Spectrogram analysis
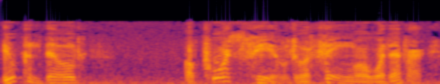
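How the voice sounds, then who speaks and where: Animated financier on noisy old radio. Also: male voice, lowish voice, normal speed, dull audio. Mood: uneasy, questioning. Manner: expressive, with theatrical hesitations. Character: shrewd male financier, wavering between doubt and defiance. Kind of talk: old-time radio drama acting. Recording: band-limited, noisy old radio recording.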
